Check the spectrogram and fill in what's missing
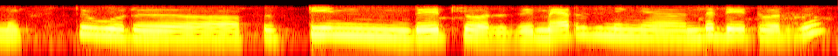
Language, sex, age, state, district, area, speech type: Tamil, female, 30-45, Tamil Nadu, Mayiladuthurai, urban, conversation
